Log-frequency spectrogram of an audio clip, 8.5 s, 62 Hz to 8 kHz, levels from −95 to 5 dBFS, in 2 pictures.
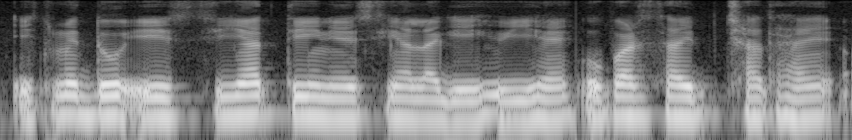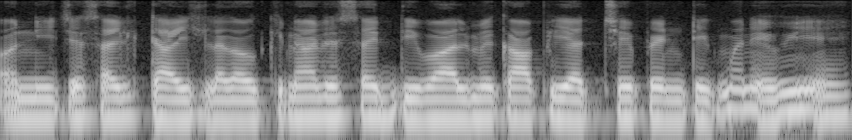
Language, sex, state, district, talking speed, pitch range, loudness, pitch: Hindi, male, Chhattisgarh, Sukma, 195 wpm, 125-140 Hz, -15 LUFS, 130 Hz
